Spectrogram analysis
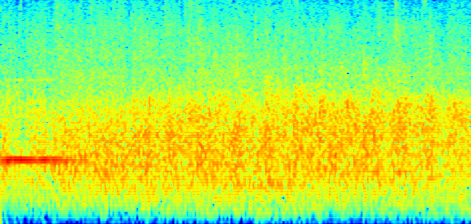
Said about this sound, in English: So let's give him a warm round of applause.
